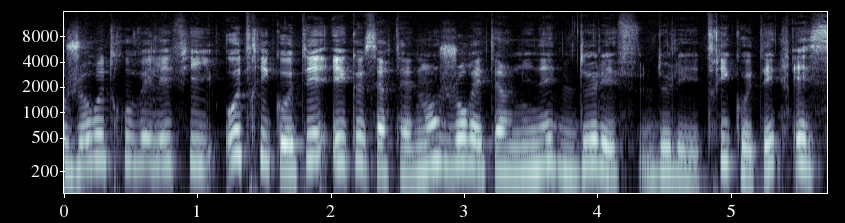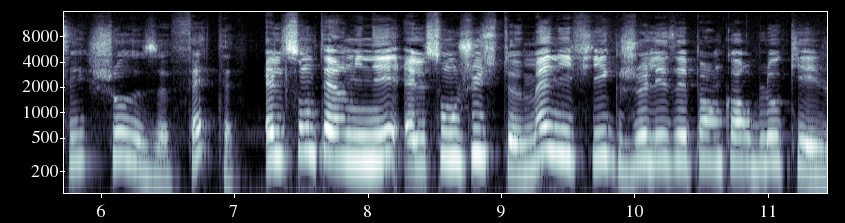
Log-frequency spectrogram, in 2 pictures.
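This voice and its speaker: A woman's voice: fairly high pitch, a little mellow. A woman hosting a knitting podcast, talking casually and chattily to her viewers, often laughing at herself. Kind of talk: casual chat to camera.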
